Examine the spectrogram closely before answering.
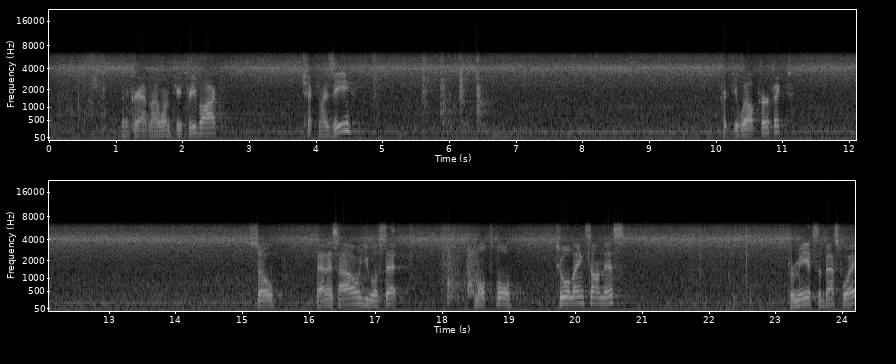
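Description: A machine spindle hums steadily with a high whine.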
